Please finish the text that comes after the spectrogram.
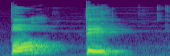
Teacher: tem duas sílabas também as duas terminam terminam com e porém café o som mais forte está na última sílaba no fé no pote a sílaba mais forte é o pó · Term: oxítona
